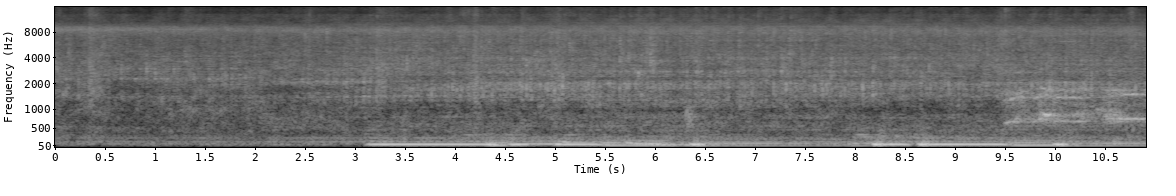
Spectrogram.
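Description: Steady outdoor background hiss, with low rumbling on the phone's microphone from about three seconds in.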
